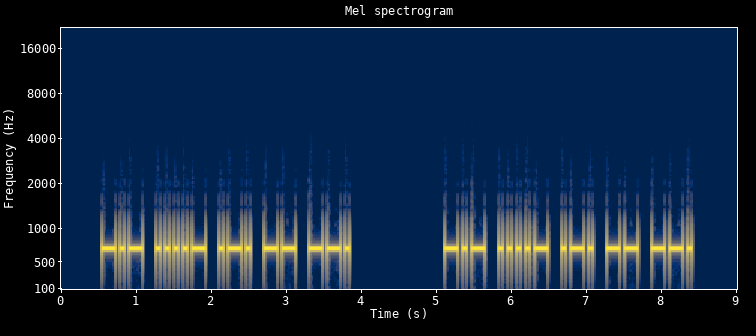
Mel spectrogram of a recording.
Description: Morse code, heard as a keyed tone, about 20 wpm, 700 Hz. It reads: K4RMG K4RMG
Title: USA Call Signs - 5 Characters - Repeated 3x - 20wpm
